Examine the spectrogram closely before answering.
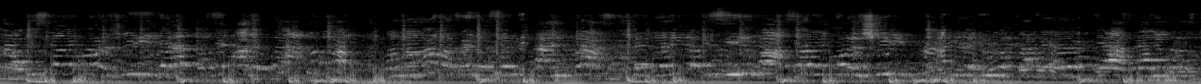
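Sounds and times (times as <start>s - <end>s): background music: 0.0s - 12.0s
boy singing through microphone: 0.0s - 12.0s.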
